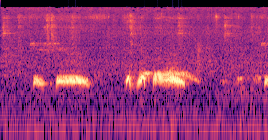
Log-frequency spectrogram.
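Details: A spotted dove gives urging coos used to train another bird: a short note, a long steady coo, then a stuttered double note leading into a longer wavering coo, with faint distant chirping in the background.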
